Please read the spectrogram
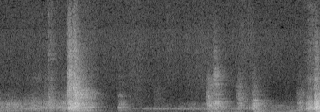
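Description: Knocks and thuds from play on a coin-operated pool table: a loud thud about a second in, lighter knocks between, and another loud thud near the end.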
